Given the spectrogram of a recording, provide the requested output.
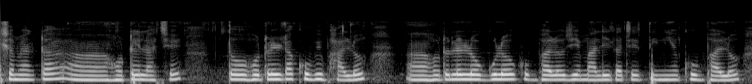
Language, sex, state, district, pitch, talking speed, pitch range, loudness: Bengali, female, West Bengal, North 24 Parganas, 225 Hz, 200 wpm, 215-235 Hz, -15 LUFS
